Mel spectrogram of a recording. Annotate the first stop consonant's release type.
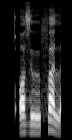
ejective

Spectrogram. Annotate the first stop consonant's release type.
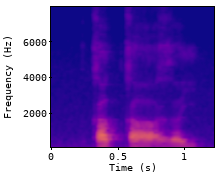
plain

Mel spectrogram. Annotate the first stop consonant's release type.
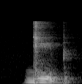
plain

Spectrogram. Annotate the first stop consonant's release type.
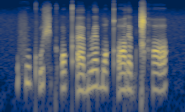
ejective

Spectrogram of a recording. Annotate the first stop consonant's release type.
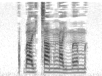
implosive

